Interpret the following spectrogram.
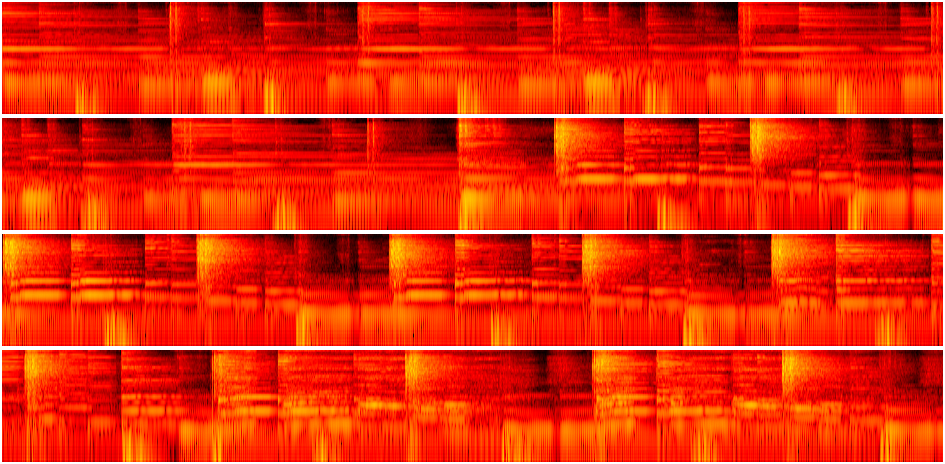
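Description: Acoustic guitar instrumental solo: a picked melody with stepwise runs over sustained bass notes, and a low thump on about every beat. The playing gets busier about ten seconds in.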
